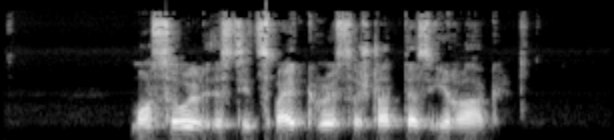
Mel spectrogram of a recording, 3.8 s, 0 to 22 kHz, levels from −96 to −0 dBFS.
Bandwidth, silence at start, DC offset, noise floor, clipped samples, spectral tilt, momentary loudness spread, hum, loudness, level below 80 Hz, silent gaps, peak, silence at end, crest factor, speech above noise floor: 16.5 kHz; 0.85 s; under 0.1%; -77 dBFS; under 0.1%; 0 dB/octave; 7 LU; none; -15 LUFS; -70 dBFS; none; 0 dBFS; 0.55 s; 18 dB; 62 dB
